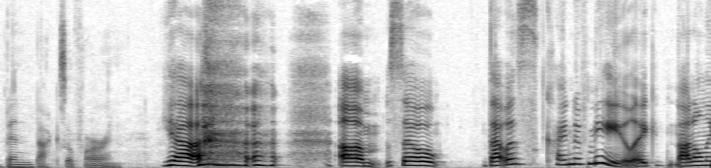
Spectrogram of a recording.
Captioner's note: laughter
